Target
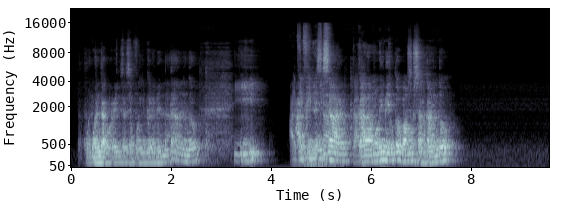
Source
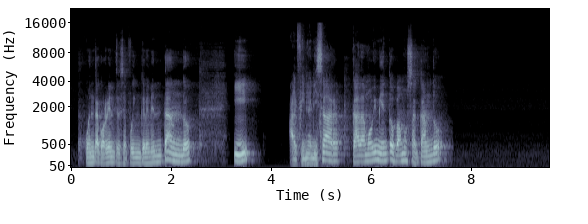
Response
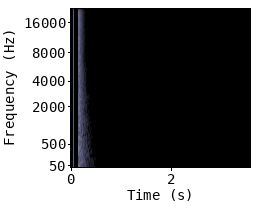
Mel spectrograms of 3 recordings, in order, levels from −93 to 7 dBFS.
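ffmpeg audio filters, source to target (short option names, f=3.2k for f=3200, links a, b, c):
-filter_complex "[0:a]asplit=3[a][b][c];[a]afade=t=out:st=0.55:d=0.02[d];[b]acompressor=threshold=-27dB:ratio=6,afade=t=in:st=0.55:d=0.02,afade=t=out:st=3.46:d=0.02[e];[c]afade=t=in:st=3.46:d=0.02[f];[d][e][f]amix=inputs=3:normalize=0[g];[1:a]atrim=start_sample=2205,asetrate=39690,aresample=44100[h];[g][h]afir=irnorm=-1:irlink=0,volume=-1dB"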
